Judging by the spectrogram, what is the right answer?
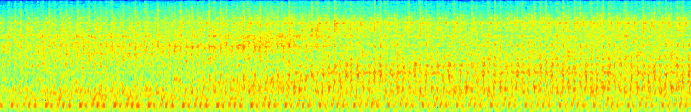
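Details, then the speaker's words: EGR-deleted diesel truck at idle: even, steady clatter with a regular beat and no misses or knocks; it runs fine, though a little coolant and oil smell is noticed. "Run's good I smell a little bit of coolant I smell a little bit of oil"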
